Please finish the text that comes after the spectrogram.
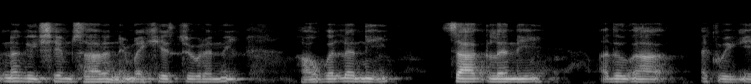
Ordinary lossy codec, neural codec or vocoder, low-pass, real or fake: Opus, 32 kbps; codec, 16 kHz, 2 kbps, FunCodec, trained on LibriTTS, 25 frames a second; 7.2 kHz; fake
